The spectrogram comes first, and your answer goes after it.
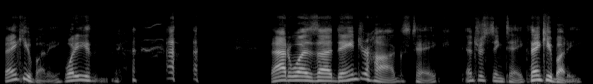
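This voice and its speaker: A man's voice: on the high side, wildly swooping pitch, normal speed, pushed and bright, no echo. A man hosting a call-in show in a casual, chatty style. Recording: music behind the voice.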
